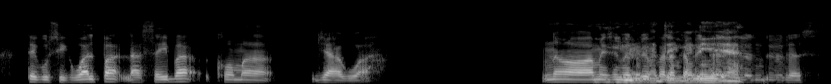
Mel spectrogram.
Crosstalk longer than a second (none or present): present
